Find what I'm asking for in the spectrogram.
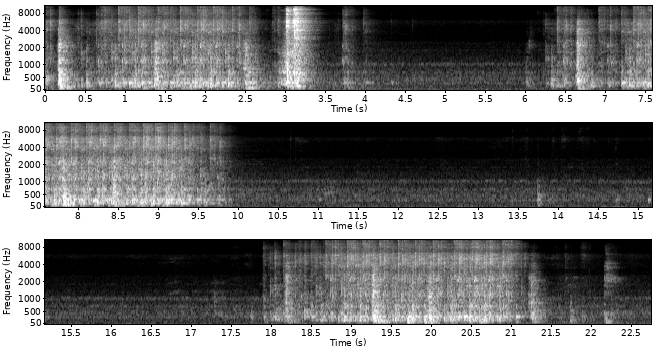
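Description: A sewing machine stitching a piece-style blouse, three bursts of steady mechanical whirring separated by quiet pauses, with a brief sharp clack early on, heard close and without talk.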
